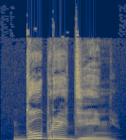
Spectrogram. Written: Dobrii den

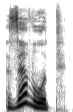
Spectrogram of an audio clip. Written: zavod

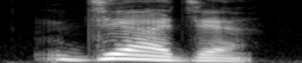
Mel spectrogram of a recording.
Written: dyadya

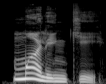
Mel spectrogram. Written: Malenkii

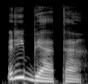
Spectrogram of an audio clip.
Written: Rebyata

